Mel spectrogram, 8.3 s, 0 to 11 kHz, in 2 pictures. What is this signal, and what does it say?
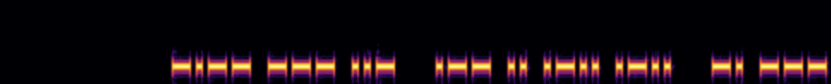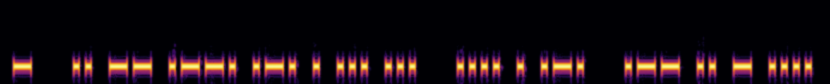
Morse code, heard as a keyed tone, about 40 wpm, 700 Hz. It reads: YOU WILL NOT IMPRESS HER WITH
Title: Sentences from Top 1600 Words 40wpm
